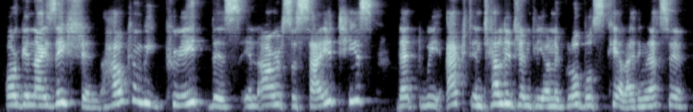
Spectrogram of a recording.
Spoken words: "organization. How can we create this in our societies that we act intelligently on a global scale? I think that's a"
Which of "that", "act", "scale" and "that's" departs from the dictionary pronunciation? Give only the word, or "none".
none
